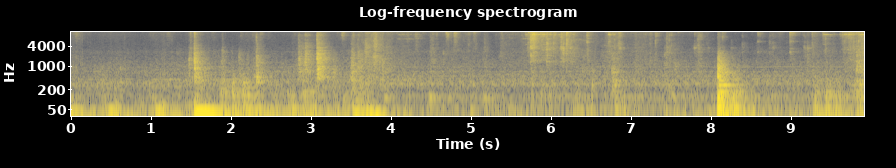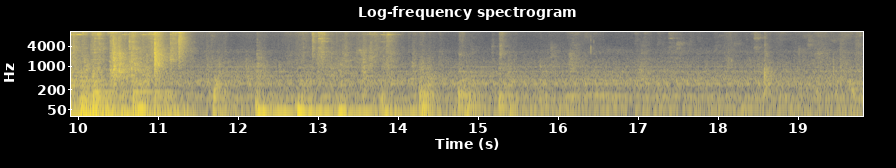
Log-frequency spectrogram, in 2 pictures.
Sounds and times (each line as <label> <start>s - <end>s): pitched hum of the entry hall 0.0s - 19.8s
